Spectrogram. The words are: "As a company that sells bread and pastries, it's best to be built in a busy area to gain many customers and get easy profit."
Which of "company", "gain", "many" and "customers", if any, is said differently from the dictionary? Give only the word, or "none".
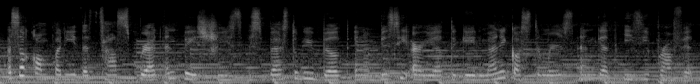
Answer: customers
